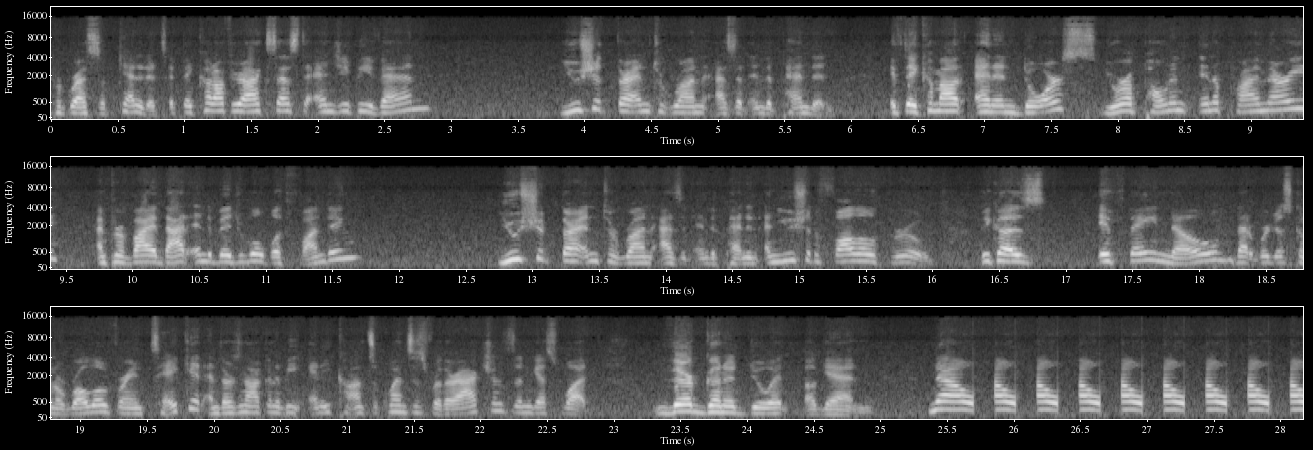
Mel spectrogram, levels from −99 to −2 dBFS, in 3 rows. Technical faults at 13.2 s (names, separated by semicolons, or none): noise suppressor artifacts; speech cut by the noise suppressor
